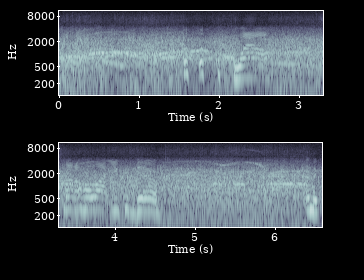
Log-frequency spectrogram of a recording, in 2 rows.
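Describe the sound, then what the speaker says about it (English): A tennis crowd at the 1996 Peters International, Monica Seles against Dominique Monami, applauding steadily under clear close commentary talk. "the crowd's appreciating the fine display from Monica"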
